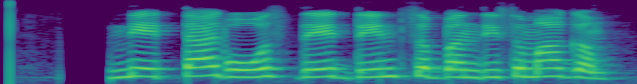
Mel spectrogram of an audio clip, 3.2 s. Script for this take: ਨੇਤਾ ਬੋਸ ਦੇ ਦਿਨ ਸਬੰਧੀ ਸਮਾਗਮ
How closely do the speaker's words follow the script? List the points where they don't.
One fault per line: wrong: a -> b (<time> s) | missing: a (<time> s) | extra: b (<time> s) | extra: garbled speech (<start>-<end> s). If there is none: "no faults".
no faults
